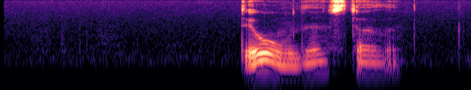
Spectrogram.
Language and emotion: Russian, neutral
